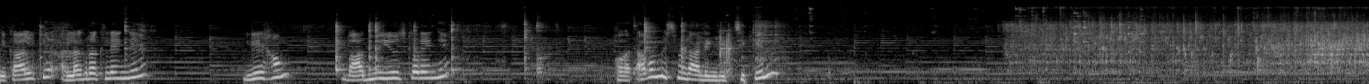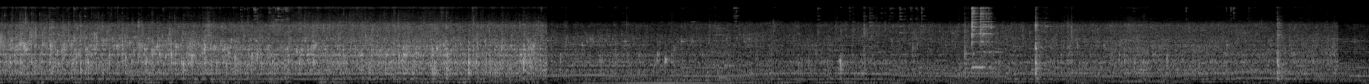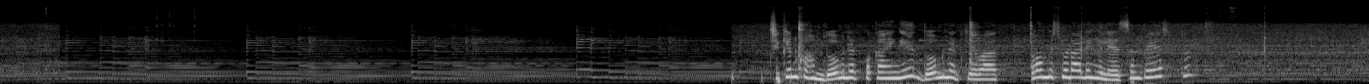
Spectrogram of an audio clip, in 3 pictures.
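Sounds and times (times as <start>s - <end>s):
metal spoon clinking on pan: 3.4s - 5.5s, 10.1s - 11.6s, 22.0s - 24.2s
chicken sizzling in oil: 10.0s - 27.8s, 37.8s - 41.0s.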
